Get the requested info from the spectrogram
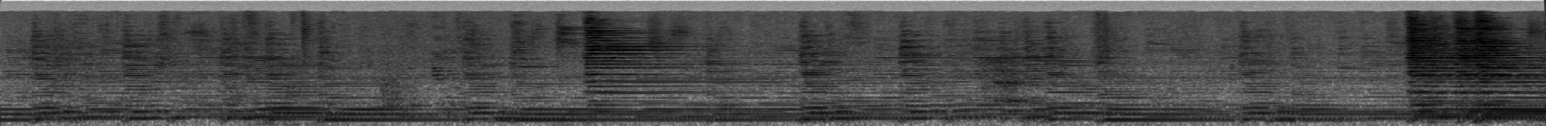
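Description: Solo acoustic guitar playing a song's instrumental intro, its chords strummed and left to ring, with stronger strums about four seconds in and near the end.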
